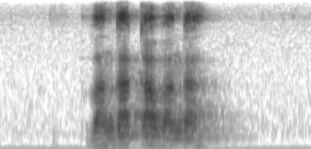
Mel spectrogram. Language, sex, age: Tsonga, male, 20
